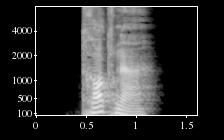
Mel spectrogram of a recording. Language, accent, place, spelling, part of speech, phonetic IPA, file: German, Germany, Berlin, Trockner, noun, [ˈtʁɔk.nɐ], De-Trockner.ogg
- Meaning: 1. dryer, any appliance for drying things, e.g. a dehumidifier 2. short for Wäschetrockner (“dryer, clothes dryer”)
